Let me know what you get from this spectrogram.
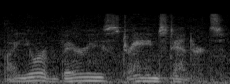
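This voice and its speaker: A woman's voice: sits low, slow pace, noisy background. A woman playing a confident military commander in a video game, bantering in a friendly, casual, teasing way.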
